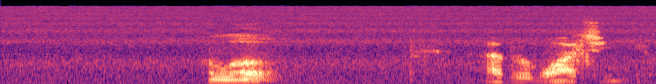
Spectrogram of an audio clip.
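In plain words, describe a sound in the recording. A young man speaks quietly into a phone.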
